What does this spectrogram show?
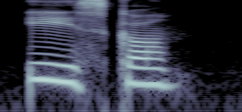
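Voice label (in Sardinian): "isco", Sardinian, female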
